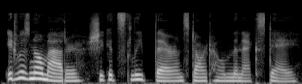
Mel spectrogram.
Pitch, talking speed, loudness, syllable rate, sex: 185 Hz, 280 wpm, -19 LUFS, 5.5 syllables/s, female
